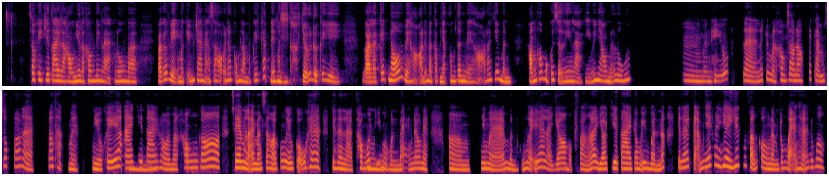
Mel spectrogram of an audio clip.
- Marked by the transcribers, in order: other background noise; laughing while speaking: "mình coi"; static; unintelligible speech
- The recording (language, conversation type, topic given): Vietnamese, advice, Làm sao để tôi có thể ngừng kiểm tra mạng xã hội của người yêu cũ?
- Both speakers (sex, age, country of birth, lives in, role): female, 20-24, Vietnam, Vietnam, advisor; female, 35-39, Vietnam, Vietnam, user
